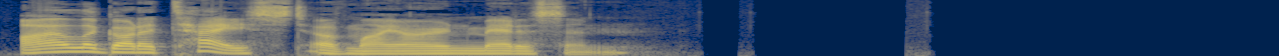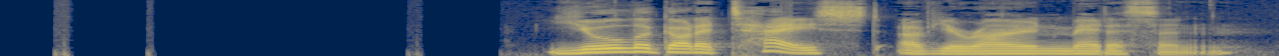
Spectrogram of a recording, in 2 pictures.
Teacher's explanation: I want you to pay attention to how I'm pronouncing will have. Okay? You're going to notice that it gets contracted.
